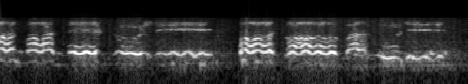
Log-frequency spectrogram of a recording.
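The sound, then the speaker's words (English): A man, a coworker, sings opera over a phone line, apparently from a car, his voice thin and tinny, holding loud sustained notes with wide, wobbling vibrato, broken by short pauses for breath. “Thought I would showcase my coworker's lovely opera singing.”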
